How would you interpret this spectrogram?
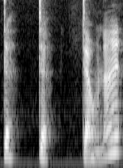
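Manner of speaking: d, d, then the whole word donut; teacher sounding out donut. Shown as a demonstration. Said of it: "If I were to say the word donut".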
